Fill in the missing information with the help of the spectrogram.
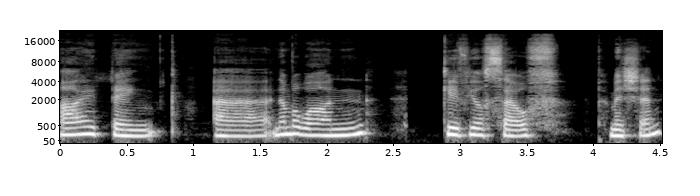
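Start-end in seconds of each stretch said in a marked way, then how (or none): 3.1-3.7 heavy stress leaning on "yourself". Answering the host's request for three top tips, stress on 'yourself'. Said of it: "emphasis on the yourself".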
